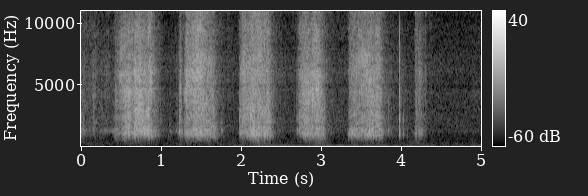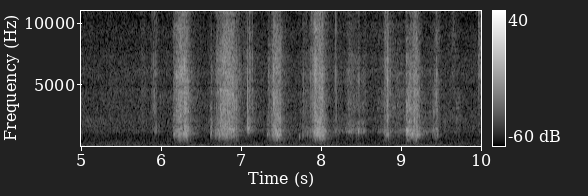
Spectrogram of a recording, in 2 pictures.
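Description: Hands sweeping gritty potting mix of coco coir and perlite across a plastic tray, a scraping crunch with each stroke. About six strokes come in the first four seconds, then after a short lull several shorter, sharper strokes.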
